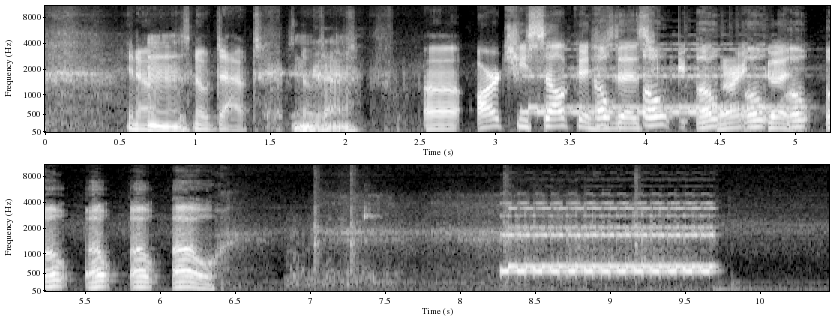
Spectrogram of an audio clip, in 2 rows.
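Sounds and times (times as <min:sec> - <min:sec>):
speech: 0:00.6 - 0:06.5
telephone ringing with an incoming call: 0:03.2 - 0:05.2, 0:08.3 - 0:09.8.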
